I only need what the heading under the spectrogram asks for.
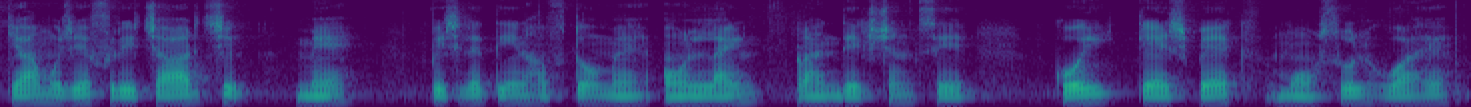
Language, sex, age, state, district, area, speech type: Urdu, male, 18-30, Delhi, East Delhi, rural, read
